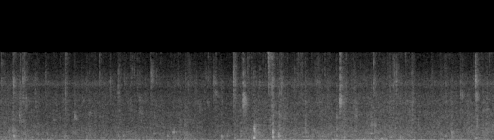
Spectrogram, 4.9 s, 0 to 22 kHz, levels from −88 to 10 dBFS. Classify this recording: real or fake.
real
